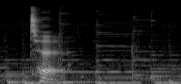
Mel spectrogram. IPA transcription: tə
